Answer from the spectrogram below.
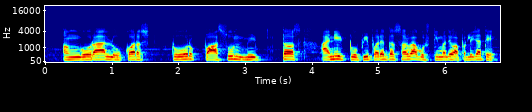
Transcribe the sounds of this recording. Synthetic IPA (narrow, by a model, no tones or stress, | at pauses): əŋɡoɾalokəɾs | ʈoɾpasuːnmi | ʈəsaɽ̃iʈopiːpəɾjənt̪əsəɾʋaɡoʂʈiməd̪ʱjeʋapəɾliːd͡zat̪e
